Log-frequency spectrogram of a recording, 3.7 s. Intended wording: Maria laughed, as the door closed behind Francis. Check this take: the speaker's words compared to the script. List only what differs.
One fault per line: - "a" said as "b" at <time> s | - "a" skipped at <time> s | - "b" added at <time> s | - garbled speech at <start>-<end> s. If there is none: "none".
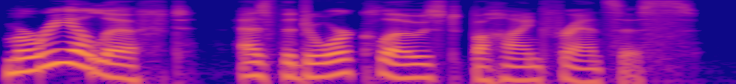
- "laughed" said as "lift" at 0.4 s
